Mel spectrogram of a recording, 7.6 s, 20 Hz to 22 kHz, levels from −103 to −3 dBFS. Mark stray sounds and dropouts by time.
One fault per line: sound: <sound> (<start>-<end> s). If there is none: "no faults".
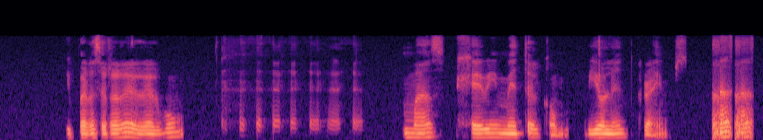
sound: laugh (2.1-3.7 s)
sound: laugh (7.1-7.5 s)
